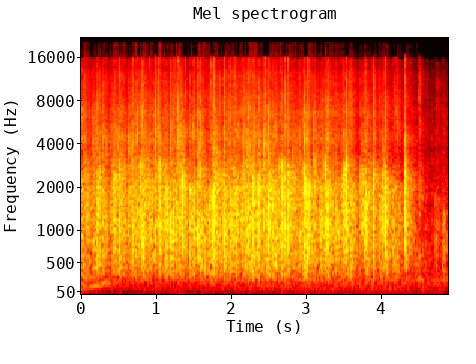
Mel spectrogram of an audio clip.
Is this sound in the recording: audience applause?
yes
